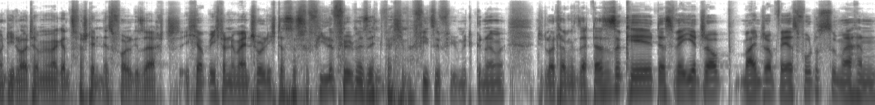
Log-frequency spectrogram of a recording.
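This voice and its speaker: Very fast speech from a man, medium in pitch, with ordinary pitch variation. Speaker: photography podcast co-host. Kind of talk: casual chat.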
